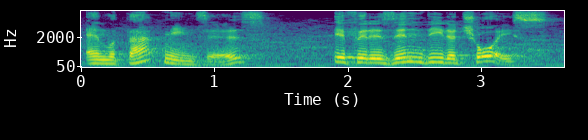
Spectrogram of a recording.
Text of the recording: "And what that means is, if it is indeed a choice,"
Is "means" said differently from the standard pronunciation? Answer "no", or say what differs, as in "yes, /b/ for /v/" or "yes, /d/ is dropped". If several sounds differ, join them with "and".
no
